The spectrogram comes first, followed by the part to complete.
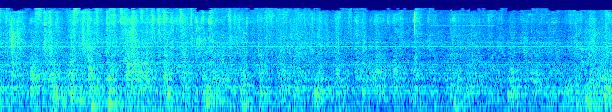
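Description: Hooves of an appendix quarter horse trotting in hand on soft dirt arena footing: a faint, irregular patter of muffled beats, with one sharp click about eight seconds in.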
